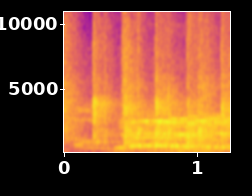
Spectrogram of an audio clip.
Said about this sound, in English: Let's do the round of applause for cool.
